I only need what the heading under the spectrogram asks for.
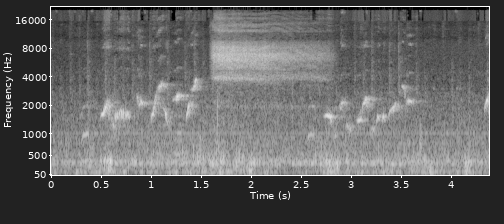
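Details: White-rumped shama song used as a tutor recording: varied clear whistled notes and slurs in loose phrases, broken by a long burst of hissing noise, with constant low background rumble throughout.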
